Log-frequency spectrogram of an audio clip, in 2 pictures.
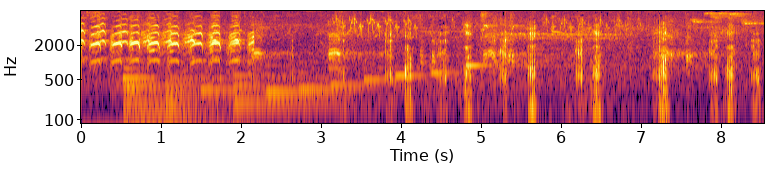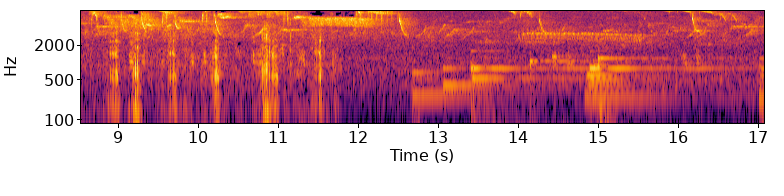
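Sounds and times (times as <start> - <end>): birds whistling: 0.0 - 17.0
deer grunting calls: 1.7 - 11.7.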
